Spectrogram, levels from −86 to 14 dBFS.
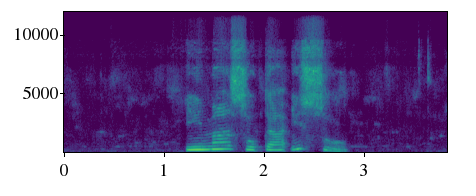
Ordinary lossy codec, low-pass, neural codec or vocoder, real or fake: Opus, 16 kbps; 10.8 kHz; codec, 44.1 kHz, 7.8 kbps, DAC; fake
